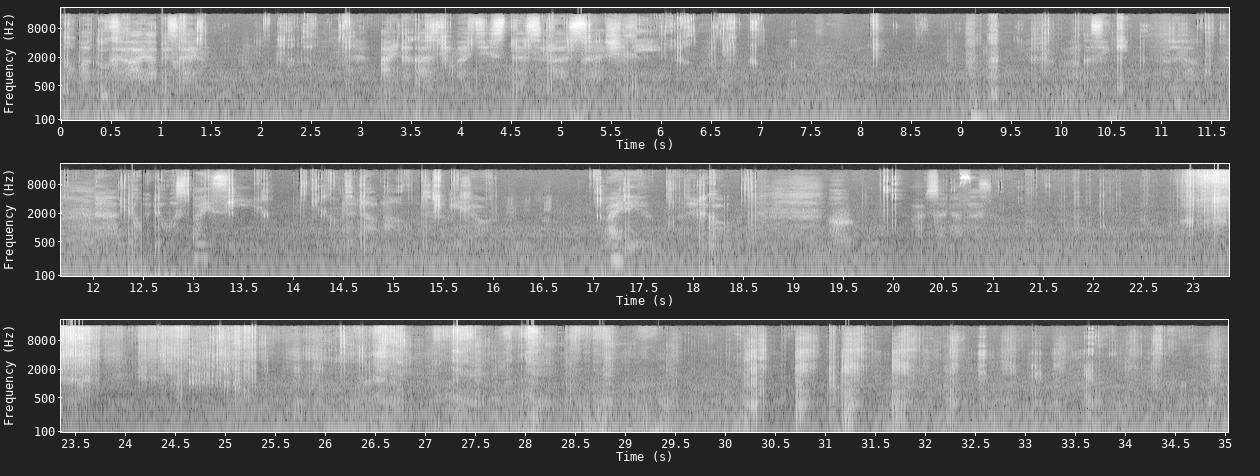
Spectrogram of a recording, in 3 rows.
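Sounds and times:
chewing with crunches: 0.0s - 12.8s, 13.4s - 18.9s, 19.7s - 20.2s, 20.9s - 35.0s
loud crunchy bite: 2.0s - 3.1s, 5.3s - 7.4s, 8.0s - 10.0s, 13.6s - 14.5s, 21.1s - 35.0s.

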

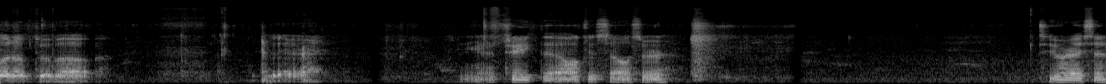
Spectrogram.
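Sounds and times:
tap water trickling and dripping: 0.0s - 2.8s.

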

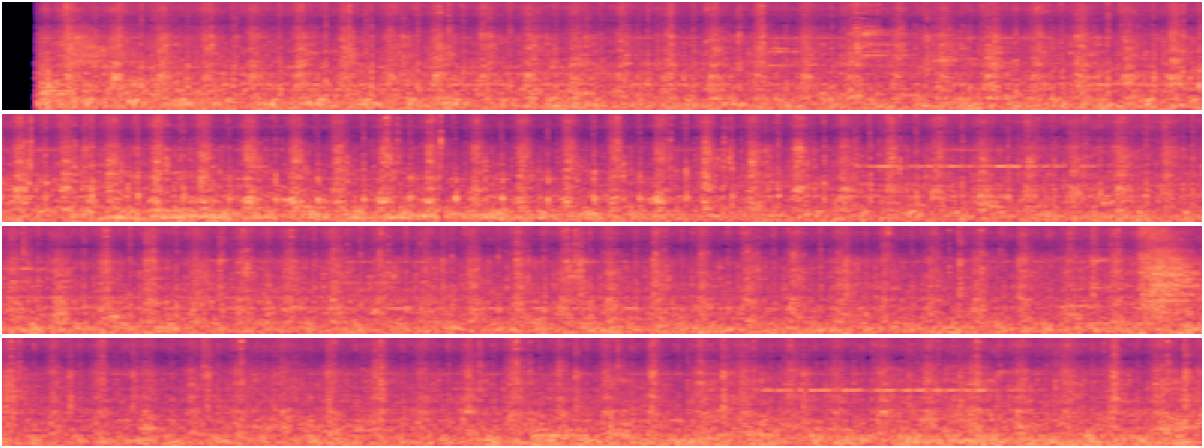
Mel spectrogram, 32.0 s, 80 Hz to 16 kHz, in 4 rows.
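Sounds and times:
conveyor running: 0.2s - 32.0s
die-cutting machine clattering: 0.2s - 32.0s.

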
